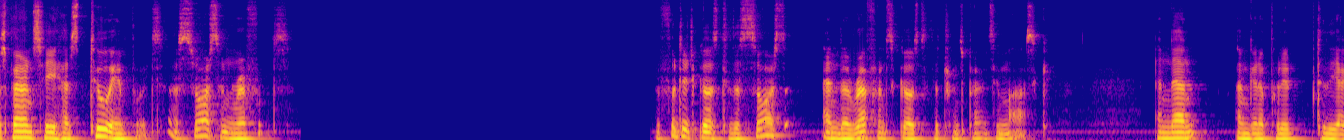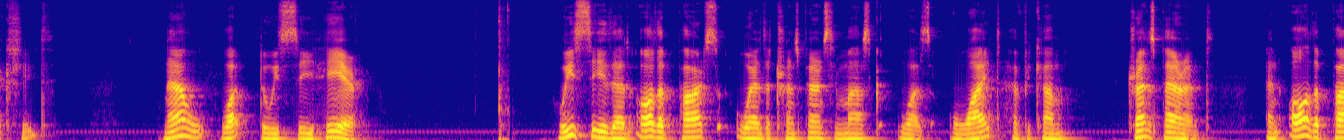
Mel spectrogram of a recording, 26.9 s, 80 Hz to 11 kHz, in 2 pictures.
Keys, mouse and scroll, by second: 0.2 click, 0.8 right click, 1.8 click, 4.2-5.4 drag, 6.2-7.3 drag, 8.0-9.1 drag, 10.5-12.1 drag, 13.9 click, 15.1-16.3 drag, 17.9-19.1 drag, 19.7-22.0 drag, 23.2 click, 25.2 click.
